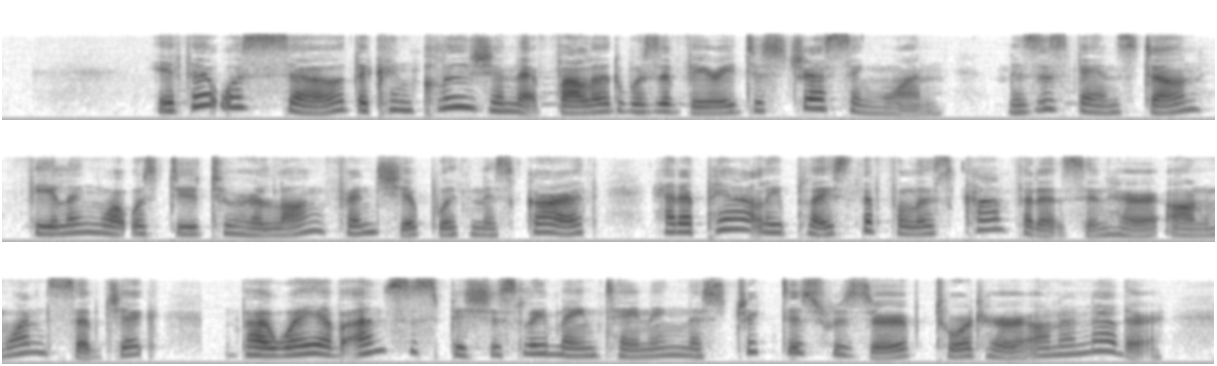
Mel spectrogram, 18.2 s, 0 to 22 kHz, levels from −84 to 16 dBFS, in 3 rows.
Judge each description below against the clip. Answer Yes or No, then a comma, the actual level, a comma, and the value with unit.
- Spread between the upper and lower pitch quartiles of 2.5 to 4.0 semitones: No, average, 4.7 semitones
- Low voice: No, high, 230 Hz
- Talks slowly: No, average, 160 wpm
